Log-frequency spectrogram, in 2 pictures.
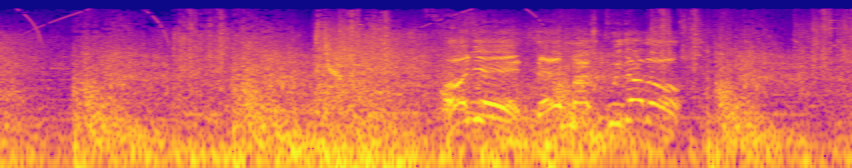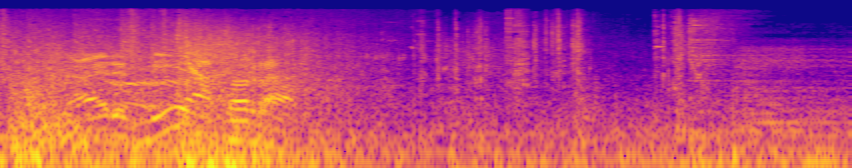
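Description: Gunshots and energy blasts fire in quick bursts.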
